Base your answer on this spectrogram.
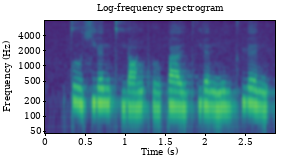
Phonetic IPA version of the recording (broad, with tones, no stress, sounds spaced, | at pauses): t̪ ɤ˥˨ ɕ j ɛ˦ n t̪ʰ j ɑ˨˦ ŋ pʰ ɤ˨˩ p a˥˨ ɪ̯ pʰ j ɛ˥˨ n n̪ i˨˦ pʰ ɥ ɛ˥˨ n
